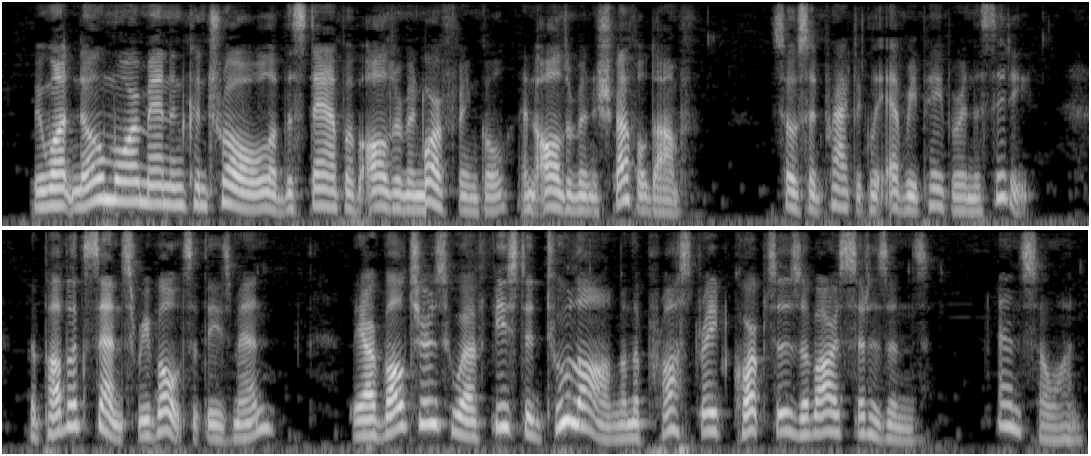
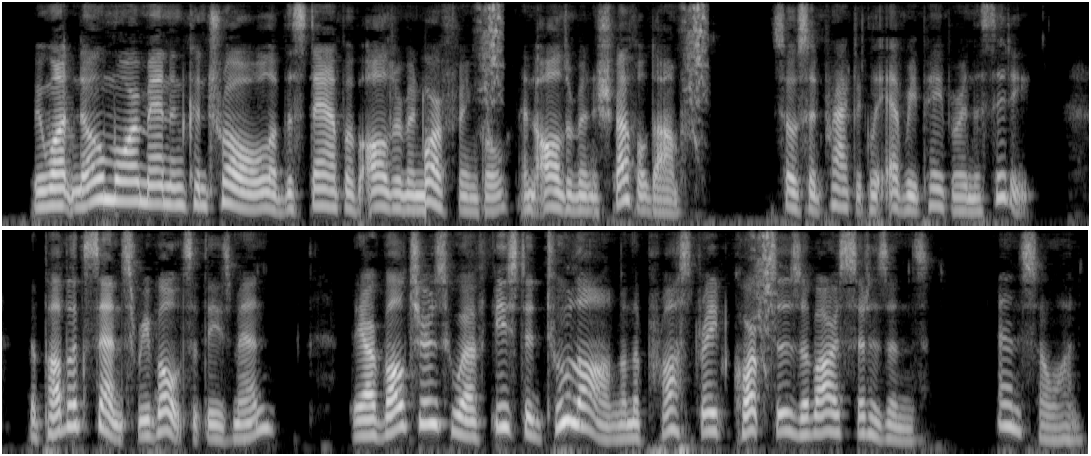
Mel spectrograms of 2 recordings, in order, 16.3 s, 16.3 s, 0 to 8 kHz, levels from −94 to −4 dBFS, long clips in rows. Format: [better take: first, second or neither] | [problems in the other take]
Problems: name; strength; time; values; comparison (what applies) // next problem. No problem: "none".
first | noise reduction (neural mask model Resemble Enhance denoiser)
